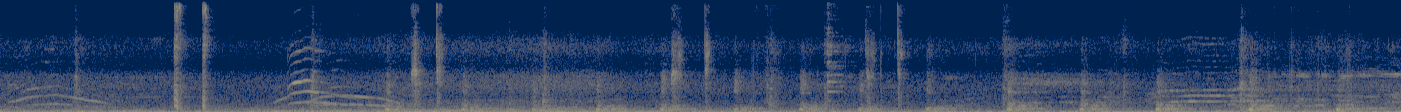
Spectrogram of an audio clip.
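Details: Persian cat with her adopted kittens walking in a garden while watching rabbits; several arching harmonic meows near the start, then softer, higher meows, over steady low background rumble.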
